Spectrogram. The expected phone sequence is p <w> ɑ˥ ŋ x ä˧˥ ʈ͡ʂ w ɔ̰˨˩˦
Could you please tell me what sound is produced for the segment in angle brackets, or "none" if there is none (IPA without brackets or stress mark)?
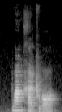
w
